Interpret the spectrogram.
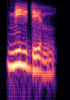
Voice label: "medial", Indian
